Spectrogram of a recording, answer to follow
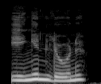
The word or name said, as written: ingenlunde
